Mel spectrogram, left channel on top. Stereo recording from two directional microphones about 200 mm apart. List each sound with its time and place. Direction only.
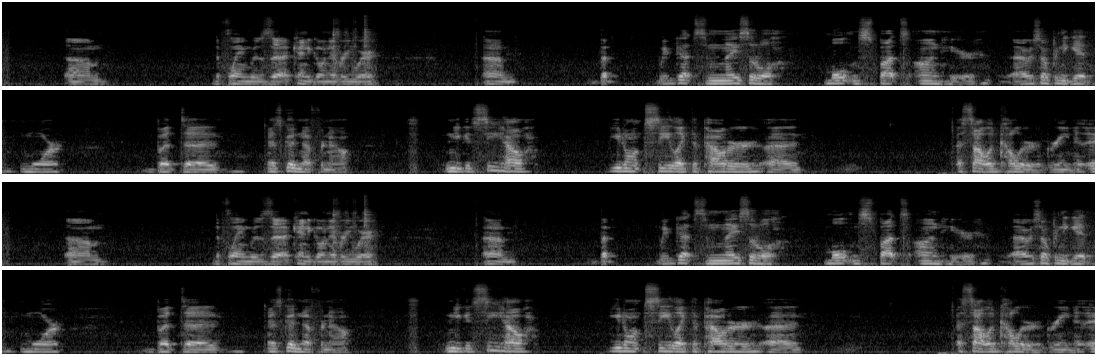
0.6 s a sound: 10° left (ahead or behind)
2.1 s speech: 5° left (ahead or behind)
4.7 s speech: 15° left (ahead or behind)
6.7 s speech: 10° left (ahead or behind)
12.4 s speech: 10° left (ahead or behind)
15.4 s speech: 10° left (ahead or behind)
20.4 s speech: 10° left (ahead or behind)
